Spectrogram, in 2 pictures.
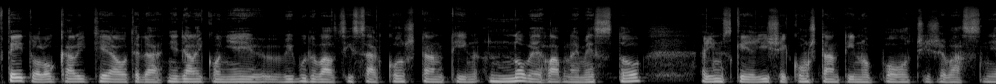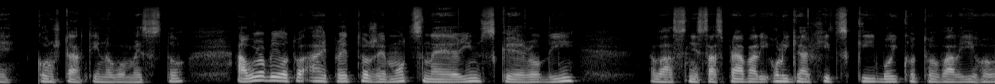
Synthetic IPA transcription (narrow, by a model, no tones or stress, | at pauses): ft̪ɛjt̪ɔlɔkalicɛaɛt̪ɛd̪aɲɛɟalɛkɔɲɪɛjɛʋibud̪ɔʋalt͡sisaɾkɔnʃt̪ant̪iːnːɔʋɛːɦlaʊnɛːmɛst̪ɔɾiːmskɛjɾiːʃɛkɔnʃt̪ant̪inɔpɔlt͡ʃiʒɛʋlasɲɛ | kɔnʃt̪ant̪inɔʋɔmɛst̪ɔauɾɔbilɔt̪ɔʔajpɾɛt̪ɔʒɛmɔt͡snɛːɾiːmskɛːɾɔd̪i | ʋlasɲɛsaspɾaːʋaliʔɔliɡaɾxit͡skibɔjkɔt̪ɔʋaliɦɔ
